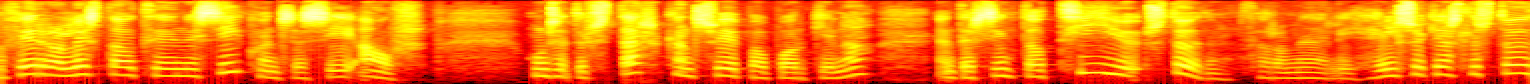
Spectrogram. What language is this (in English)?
Icelandic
